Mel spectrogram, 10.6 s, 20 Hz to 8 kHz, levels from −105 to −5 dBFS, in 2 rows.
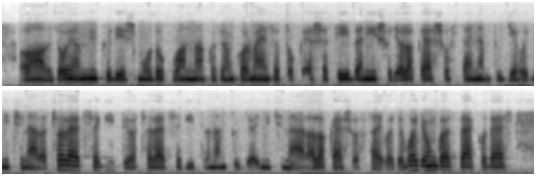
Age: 30-49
